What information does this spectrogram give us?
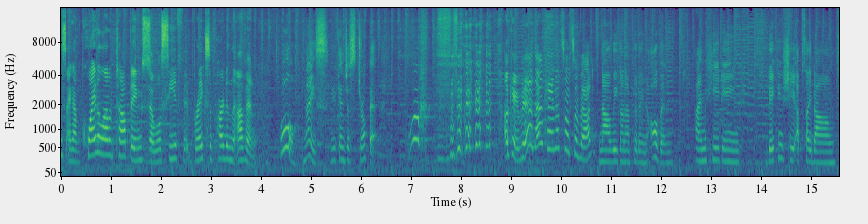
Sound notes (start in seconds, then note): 6.9 yelling; 7.2 laughing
